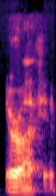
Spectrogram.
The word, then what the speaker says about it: Iraq: Iraq. – Iraq, okay, I'm glad you pronounced Iraq correctly.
